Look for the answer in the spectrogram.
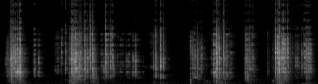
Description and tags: Medieval Sword Equipment
A metalic weapon sound resembling a sword that is being carried around. Created from recording a head scratcher and pitch shifting it down.
Equipment, Medieval, Metal, Metallic, Sword, Weapon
